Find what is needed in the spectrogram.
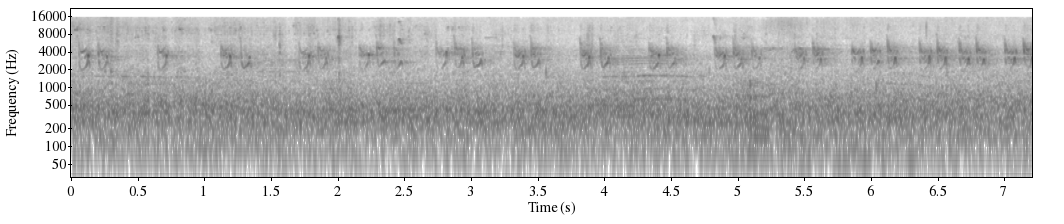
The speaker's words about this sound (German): Komische Geräusche von links, komische Geräusche von rechts, Vögel von oben.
